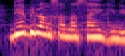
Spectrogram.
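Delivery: ordinary delivery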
